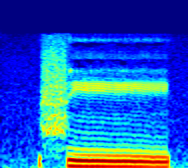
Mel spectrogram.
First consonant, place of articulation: labial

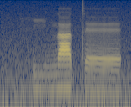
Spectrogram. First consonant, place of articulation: glottal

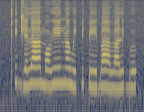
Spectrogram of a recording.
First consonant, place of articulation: velar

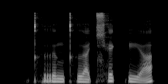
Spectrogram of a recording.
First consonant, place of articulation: velar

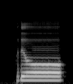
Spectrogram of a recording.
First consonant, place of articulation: alveolar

